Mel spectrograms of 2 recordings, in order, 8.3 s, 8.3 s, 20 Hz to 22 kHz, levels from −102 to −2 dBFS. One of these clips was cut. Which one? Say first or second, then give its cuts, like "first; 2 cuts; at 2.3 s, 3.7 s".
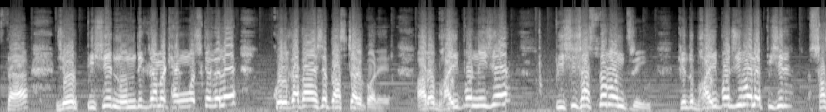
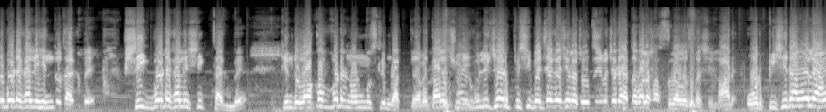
second; 2 cuts; at 4.7 s, 7.1 s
